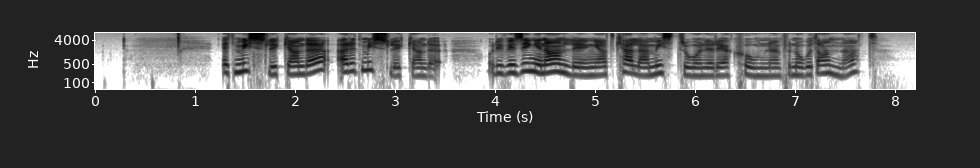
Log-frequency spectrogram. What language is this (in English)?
Swedish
